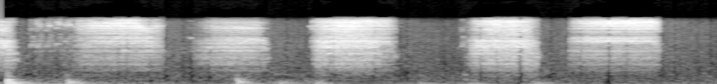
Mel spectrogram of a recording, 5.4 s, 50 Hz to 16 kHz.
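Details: At 01:49 on 17 September 2019, a barn owl with a mouse gives five snoring hisses of roughly a second each, evenly harsh and noisy, with a few soft knocks early on.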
